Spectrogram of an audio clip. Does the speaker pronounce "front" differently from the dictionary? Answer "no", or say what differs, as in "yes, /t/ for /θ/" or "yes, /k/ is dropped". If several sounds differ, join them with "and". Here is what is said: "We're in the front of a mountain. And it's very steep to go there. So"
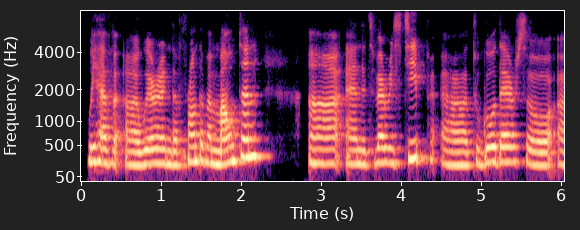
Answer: no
